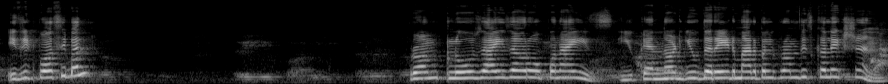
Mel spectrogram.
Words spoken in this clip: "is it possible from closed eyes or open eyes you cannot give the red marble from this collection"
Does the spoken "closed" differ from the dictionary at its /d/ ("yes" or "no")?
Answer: yes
